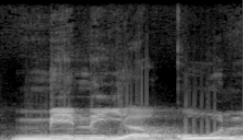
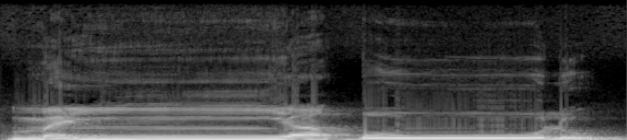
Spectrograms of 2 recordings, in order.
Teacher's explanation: اس کو من یقول نہیں پڑھیں گے، یا من یقول نہیں پڑھیں گے، جس کو پڑھیں گے میں، یعنی کہ جو نون ساکن ہے اس کی آواز کو یا میں بدلا جا رہا ہے، ضم کیا جا رہا ہے۔ میں یقول، اس طریقے سے پڑھنا ہے۔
